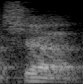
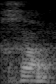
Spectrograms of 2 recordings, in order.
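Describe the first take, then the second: First: "cha" said as shah; the mistaken "cha", like sh in shop; wrong sh sound. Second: "cha" said as khah; "cha" with Hebrew throat h, not sh; throaty CH. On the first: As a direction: give "cha" an English sh at the start. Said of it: "It's not cha". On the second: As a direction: breathe a kh from the throat to start "cha". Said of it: "it's cha". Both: Shown as a demonstration.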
